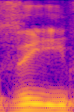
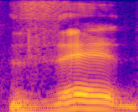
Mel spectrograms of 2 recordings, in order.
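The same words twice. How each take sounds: First: The letter is said as zee, American style. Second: The letter is said as zed, non-American style.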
